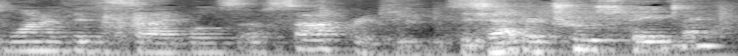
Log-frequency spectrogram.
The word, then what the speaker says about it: Socrates: student and okay and the word is socrates not socrats folks you know that's some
